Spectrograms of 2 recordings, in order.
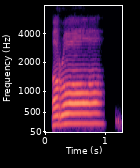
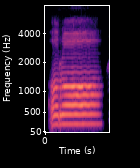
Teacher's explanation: Ra, give takrad in ra, make it 2 counts long.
